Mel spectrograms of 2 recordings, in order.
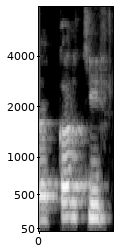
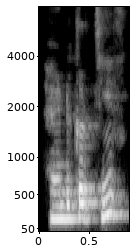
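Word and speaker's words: handkerchief: तो हैंड बोला जाता है। कर चीफ ये थ्री सिलेबल्स का वर्ड है। लेकिन जब इसको इकट्ठा बोलते हैं तो हैंकर चीफ बोला जाता है इसको। हैंडकर चीफ नहीं बोला जाता।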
